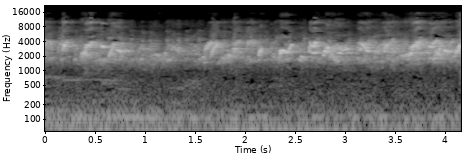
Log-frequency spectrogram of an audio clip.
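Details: Freshly molted red-whiskered bulbul kept in a cage, in good form: rapid, overlapping chattering and twittering notes packed tightly together, with short sweeping whistles repeated every half second or so, steady throughout.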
